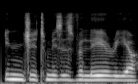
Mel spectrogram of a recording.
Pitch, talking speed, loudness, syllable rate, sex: 205 Hz, 130 wpm, -14 LUFS, 5.4 syllables/s, female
